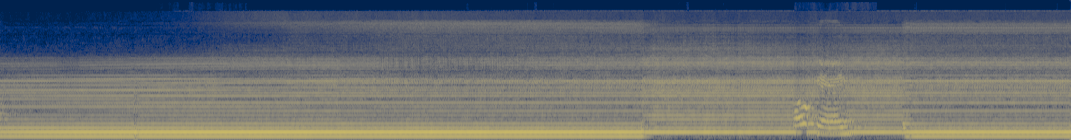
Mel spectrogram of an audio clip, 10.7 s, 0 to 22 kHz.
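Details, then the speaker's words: 1960s General Electric TV (LW chassis): a loud, steady mains-type buzz with stacked even tones. A test speaker wired in makes the same noise, confirming an internal circuit fault drives the speaker, not a bad speaker. "We've confirmed that noise is something internal causing the speaker to do that."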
